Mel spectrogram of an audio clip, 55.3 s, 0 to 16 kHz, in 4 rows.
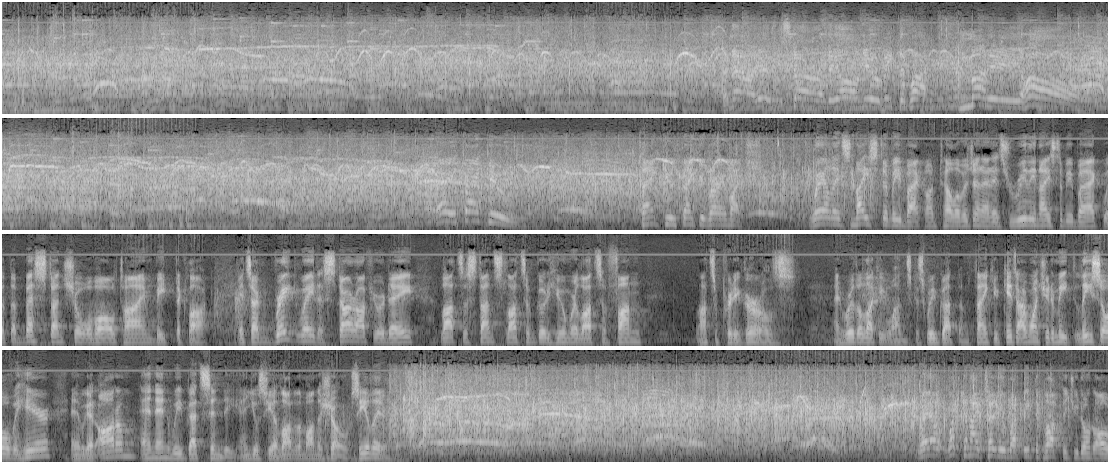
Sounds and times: Music: 0:00.0 - 0:23.0
Speech: 0:23.9 - 0:35.7, 0:36.3 - 0:46.4, 0:52.9 - 0:55.3.

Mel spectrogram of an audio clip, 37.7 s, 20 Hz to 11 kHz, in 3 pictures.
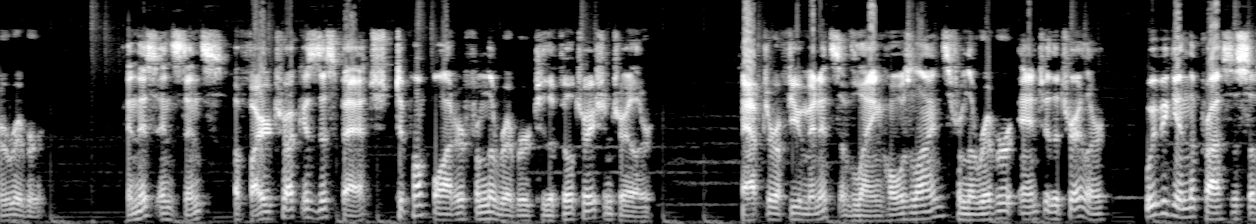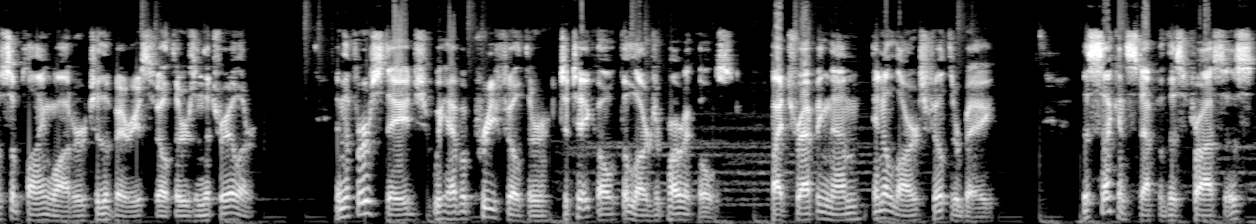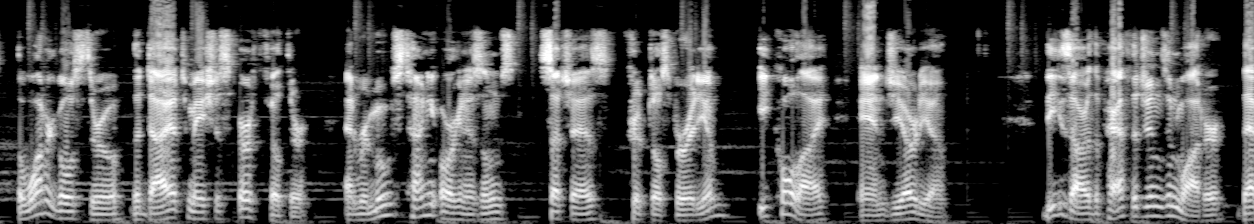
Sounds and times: Speech: 0:00.0 - 0:00.5, 0:01.3 - 0:06.6, 0:07.4 - 0:15.2, 0:15.9 - 0:34.6, 0:35.3 - 0:37.6
Music: 0:00.0 - 0:37.6.

